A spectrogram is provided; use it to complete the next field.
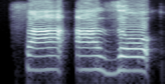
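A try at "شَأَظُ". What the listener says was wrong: Sa, shin. Sha, a, zo. Sha. Sa ujung lidah. Sin ya.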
